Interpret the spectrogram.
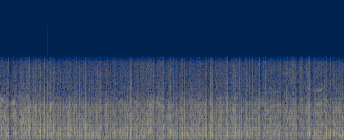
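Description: A dense barrage of aerial firework shells bursting in quick succession, the bangs and crackle running together into a continuous rumble with no pause.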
